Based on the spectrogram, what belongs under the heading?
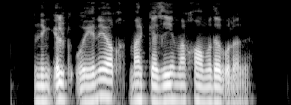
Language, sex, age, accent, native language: Uzbek, male, 18-24, Qashqadaryo, Uzbek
